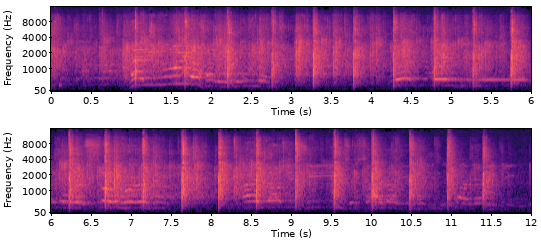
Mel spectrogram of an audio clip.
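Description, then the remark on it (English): An audience claps steadily in praise to the Lord before being seated, a fast run of sharp hand claps lasting throughout, while voices call out and shout over the applause. “Can we give the Lord a hand clap of praise before we're seated?”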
